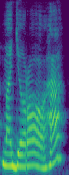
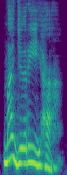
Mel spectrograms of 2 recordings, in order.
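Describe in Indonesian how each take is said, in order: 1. Vokal setelah r adalah a terbuka penuh. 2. Vokal setelah r adalah i penuh. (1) "tidak dibaca majroha" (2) "atau majriha"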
